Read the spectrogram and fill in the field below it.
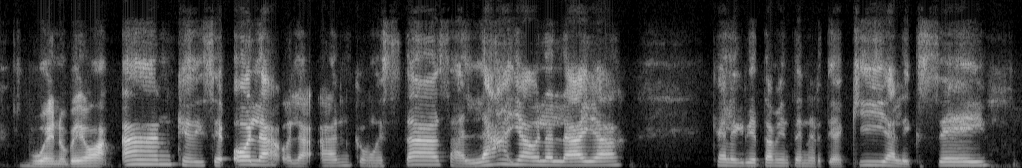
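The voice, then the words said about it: Neutral Bogotá Colombian Spanish accent. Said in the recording (Spanish): “soy de Bogotá, soy de la capital. Por lo tanto, mi acento es un poco más neutral ... Mi acento, van a notar, es mucho más neutral”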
